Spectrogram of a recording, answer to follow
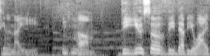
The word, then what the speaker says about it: Hinanawi: So, Tenchi Hinanai, that is pronounced just E at the end. It's not Hinanawi, it's Hinanai.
